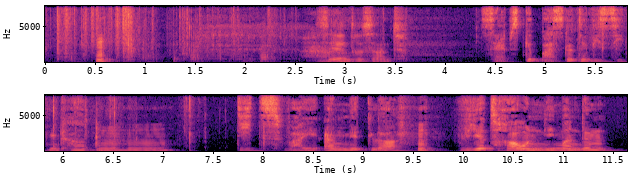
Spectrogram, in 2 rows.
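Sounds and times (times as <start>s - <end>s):
paper envelope being handled and opened: 0.0s - 3.4s, 5.1s - 7.7s
speech: 0.5s - 0.9s, 2.8s - 3.7s, 4.4s - 11.6s.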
